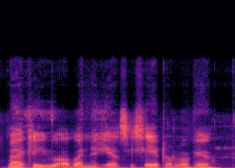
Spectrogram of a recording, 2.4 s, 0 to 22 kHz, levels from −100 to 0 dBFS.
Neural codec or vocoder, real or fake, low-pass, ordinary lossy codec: codec, 32 kHz, 1.9 kbps, SNAC; fake; 14.4 kHz; none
